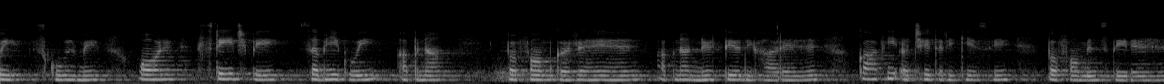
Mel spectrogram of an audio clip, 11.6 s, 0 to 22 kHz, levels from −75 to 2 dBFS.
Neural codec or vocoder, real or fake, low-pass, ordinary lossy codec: none; real; 7.2 kHz; none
